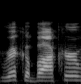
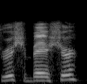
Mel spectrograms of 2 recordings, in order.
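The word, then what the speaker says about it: Richebächer: Um, I've actually met Kurt Ricker, which is actually pronounced Rishbasher. Kurt Rickabbacher, the German um a year before I started the newsletter.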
